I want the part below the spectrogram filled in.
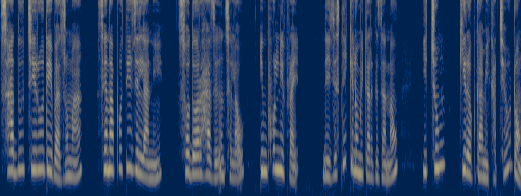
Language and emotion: Bodo, neutral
